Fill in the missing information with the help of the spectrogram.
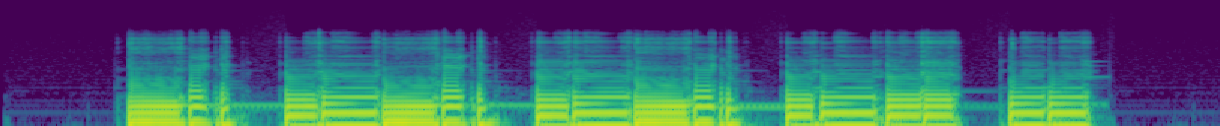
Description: Nejdřív jen stejné kolečko samotného tracku basy:
Music Man StingRay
